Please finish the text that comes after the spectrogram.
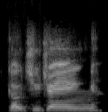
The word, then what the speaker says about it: gochujang: Gochujang in your baked beans.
